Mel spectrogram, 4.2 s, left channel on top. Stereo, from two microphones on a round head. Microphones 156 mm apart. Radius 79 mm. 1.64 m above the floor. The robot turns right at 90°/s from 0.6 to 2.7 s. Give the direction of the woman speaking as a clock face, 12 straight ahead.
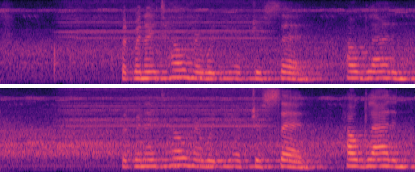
8 o'clock.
